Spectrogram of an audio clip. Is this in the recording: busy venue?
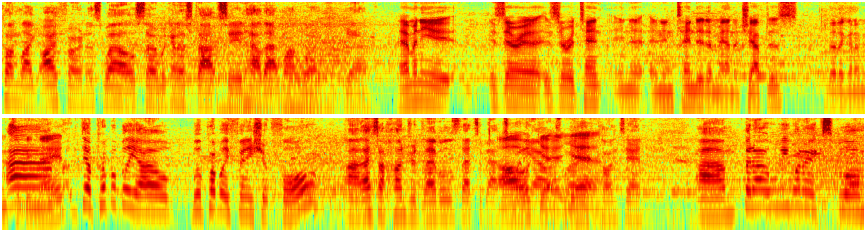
yes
